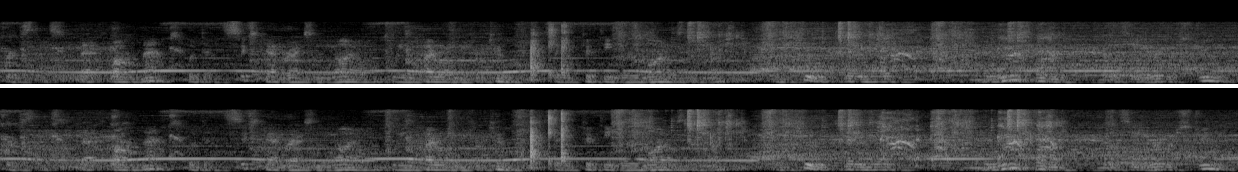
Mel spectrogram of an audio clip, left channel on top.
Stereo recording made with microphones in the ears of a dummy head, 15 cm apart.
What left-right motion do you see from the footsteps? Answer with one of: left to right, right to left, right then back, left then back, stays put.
left then back.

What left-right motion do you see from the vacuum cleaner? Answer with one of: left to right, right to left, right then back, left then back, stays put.
right to left.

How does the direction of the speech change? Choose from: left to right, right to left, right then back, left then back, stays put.
left to right.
